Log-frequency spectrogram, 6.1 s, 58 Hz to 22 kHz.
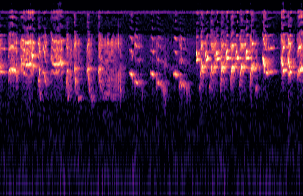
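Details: Orpheus-type canary singing, recorded in Varna, Bulgaria, in 2018: a fast run of buzzy, rattling trills between 2 and 8k, breaking into brief pauses and then a bright, dense trilled phrase near the end.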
